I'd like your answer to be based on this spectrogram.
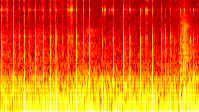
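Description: A ceramic trinket plate is tapped rapidly with the fingernails, making a quick series of short, sharp clicks. Each tap is dry and fades almost at once over a steady low background rumble.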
